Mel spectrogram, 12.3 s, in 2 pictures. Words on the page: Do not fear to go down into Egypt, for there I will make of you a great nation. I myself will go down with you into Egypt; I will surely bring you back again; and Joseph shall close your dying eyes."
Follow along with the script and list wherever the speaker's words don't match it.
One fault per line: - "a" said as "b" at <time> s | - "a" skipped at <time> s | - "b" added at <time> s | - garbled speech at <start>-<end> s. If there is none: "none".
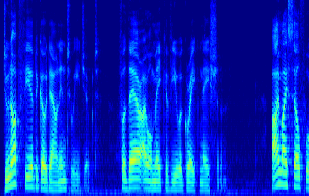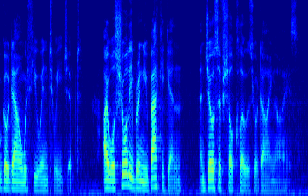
none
